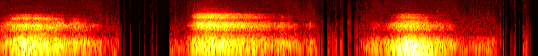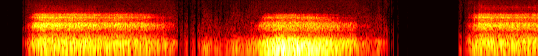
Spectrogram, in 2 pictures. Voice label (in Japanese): 添い寝ループ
